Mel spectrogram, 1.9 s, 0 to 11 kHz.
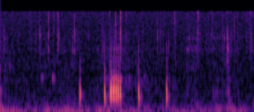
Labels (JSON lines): {"label": "biophony, knock croak", "recorder": "SoundTrap 300"}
